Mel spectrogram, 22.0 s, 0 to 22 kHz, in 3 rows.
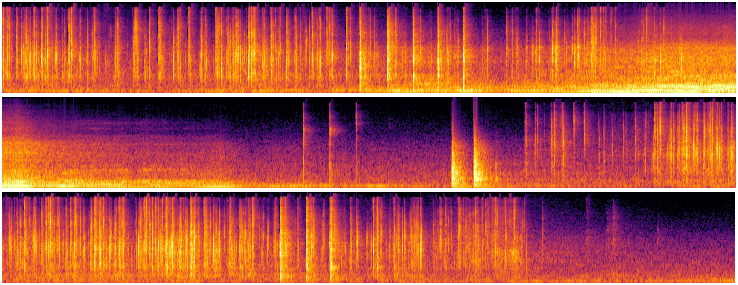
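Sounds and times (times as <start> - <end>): wrapper crinkling: 0.0 - 7.0, 12.6 - 20.2.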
